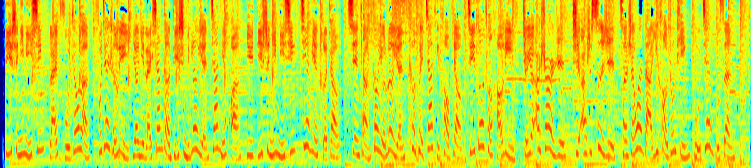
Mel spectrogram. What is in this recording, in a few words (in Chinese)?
女声【品质广告】; 福州迪士尼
